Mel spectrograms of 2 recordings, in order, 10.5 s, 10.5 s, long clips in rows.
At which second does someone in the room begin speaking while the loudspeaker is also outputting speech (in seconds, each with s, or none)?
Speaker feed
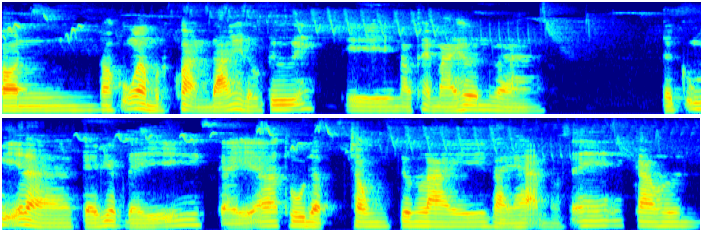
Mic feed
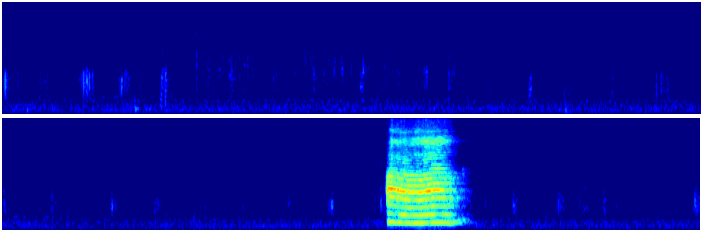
8.1 s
